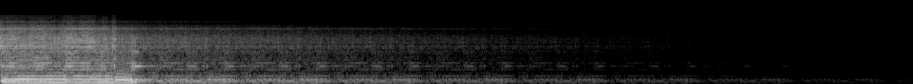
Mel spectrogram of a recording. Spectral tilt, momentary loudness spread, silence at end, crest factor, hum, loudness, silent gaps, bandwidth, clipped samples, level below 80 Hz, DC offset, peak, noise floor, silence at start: -5.5 dB/octave; 25 LU; 5 s; 20 dB; none; -20 LUFS; none; 10.5 kHz; under 0.1%; -34 dBFS; under 0.1%; -4 dBFS; -69 dBFS; 0 s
